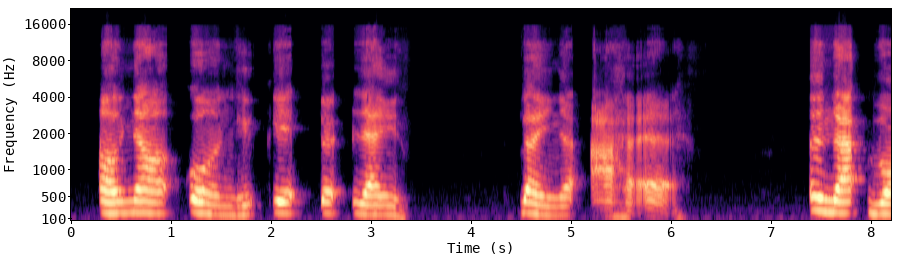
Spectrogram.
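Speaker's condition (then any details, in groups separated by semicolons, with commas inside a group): Cerebral palsy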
